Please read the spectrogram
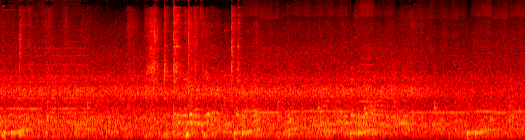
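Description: Plastic bubble wrap crinkling and crackling as a small cardboard box is wrapped in it by hand, with a cluster of sharp crackles about three to five seconds in.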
